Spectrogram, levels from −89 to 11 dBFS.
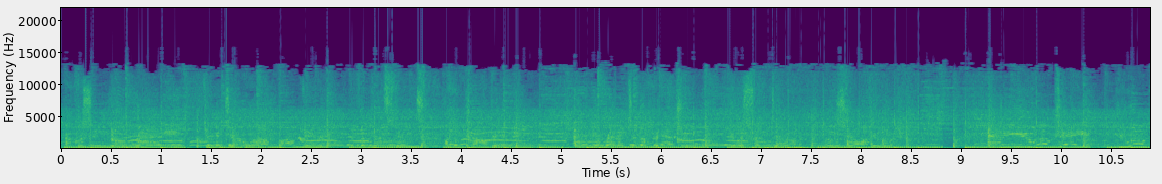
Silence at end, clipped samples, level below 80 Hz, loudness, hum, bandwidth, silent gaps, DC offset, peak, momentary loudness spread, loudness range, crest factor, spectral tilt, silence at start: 0 s; 0.1%; -18 dBFS; -10 LUFS; none; 14 kHz; none; under 0.1%; 0 dBFS; 2 LU; 1 LU; 10 dB; -4.5 dB/octave; 0 s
